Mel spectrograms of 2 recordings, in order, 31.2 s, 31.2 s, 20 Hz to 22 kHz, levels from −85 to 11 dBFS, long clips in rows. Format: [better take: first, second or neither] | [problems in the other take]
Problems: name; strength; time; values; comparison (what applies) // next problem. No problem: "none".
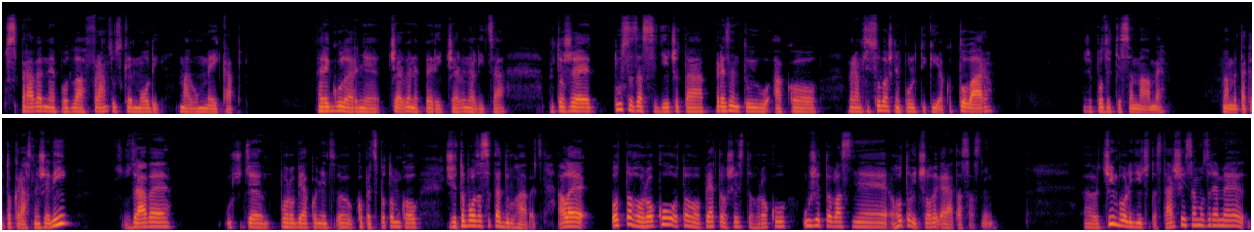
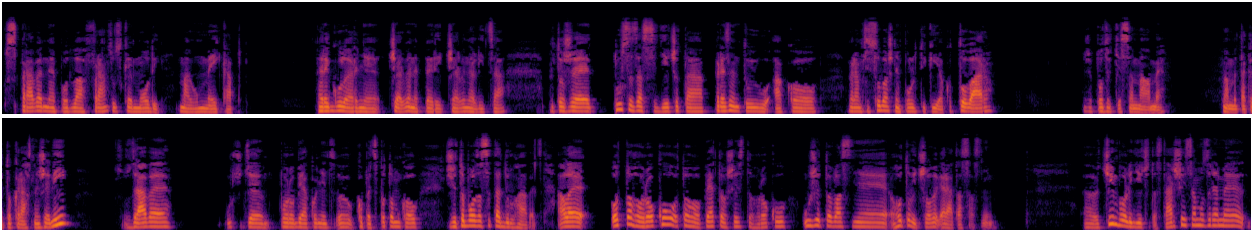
first | garbled, watery; badly; slightly in the first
